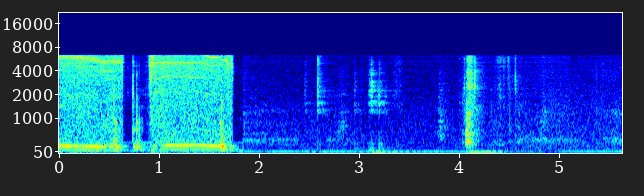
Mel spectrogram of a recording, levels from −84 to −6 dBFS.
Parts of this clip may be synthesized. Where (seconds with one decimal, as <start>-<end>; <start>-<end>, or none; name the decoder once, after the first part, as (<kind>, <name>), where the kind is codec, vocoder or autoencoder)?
0.0-0.8 (codec, DAC); 4.0-5.1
